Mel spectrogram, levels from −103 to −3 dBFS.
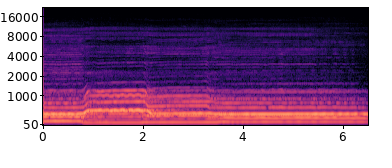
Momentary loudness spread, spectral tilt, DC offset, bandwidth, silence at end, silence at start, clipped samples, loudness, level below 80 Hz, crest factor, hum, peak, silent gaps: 4 LU; -10 dB/octave; under 0.1%; 8.8 kHz; 0 s; 0 s; under 0.1%; -30 LUFS; -80 dBFS; 10 dB; none; -18 dBFS; none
